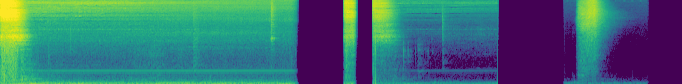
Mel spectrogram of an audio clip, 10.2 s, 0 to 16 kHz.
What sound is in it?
Air pressurising
Turning the air valve feeding air to power tools such as air-powered metal grinders and metal cutters. Recorded using onboard mics of the Roland r26.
